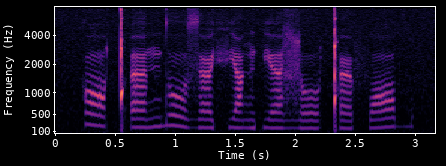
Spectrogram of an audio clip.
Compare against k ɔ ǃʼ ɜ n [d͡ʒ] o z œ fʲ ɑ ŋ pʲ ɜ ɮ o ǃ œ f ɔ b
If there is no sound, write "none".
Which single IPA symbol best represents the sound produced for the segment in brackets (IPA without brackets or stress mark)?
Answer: d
